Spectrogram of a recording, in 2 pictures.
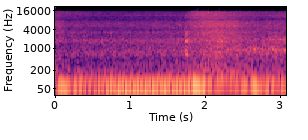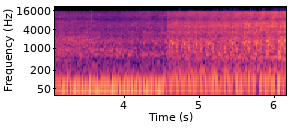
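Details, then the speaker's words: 2003 Volvo XC90 D5 diesel on cold start: after a tiny throttle blip, normal idle turns lumpy and chugging, running on four cylinders, heard at the exhaust end; misfire under investigation with leak-off test. "it's now chugging. If I take you around to the exhaust end, you can hear that misfire as well."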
